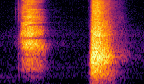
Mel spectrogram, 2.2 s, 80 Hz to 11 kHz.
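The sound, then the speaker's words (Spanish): Two loud, gasping breaths from a diver surfacing after a dive, the first a breathy intake and the second a heavier rushing gasp, separated by a short silence. “4 bocanadas de aire. Las más importantes para que ese oxígeno vuelva a llegar a todos mis tejidos, a todos mis músculos y a mi cerebro.”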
